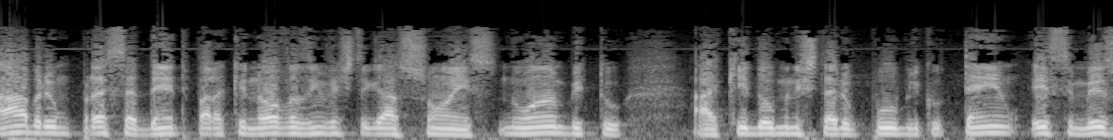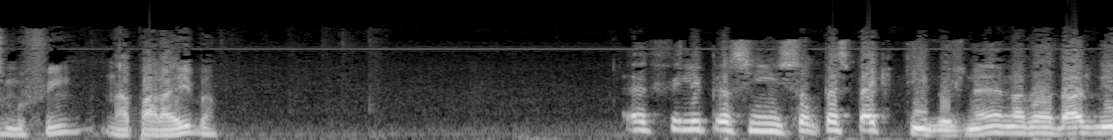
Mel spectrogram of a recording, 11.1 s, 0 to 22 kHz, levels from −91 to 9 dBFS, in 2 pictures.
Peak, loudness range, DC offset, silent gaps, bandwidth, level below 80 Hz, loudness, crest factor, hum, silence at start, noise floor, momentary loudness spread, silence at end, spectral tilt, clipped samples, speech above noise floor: 0 dBFS; 5 LU; under 0.1%; none; 11 kHz; -40 dBFS; -10 LUFS; 10 dB; none; 0 s; -45 dBFS; 7 LU; 0 s; -6.5 dB/octave; under 0.1%; 36 dB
